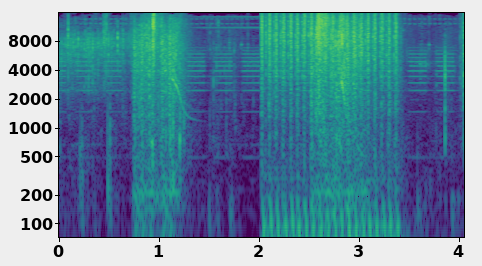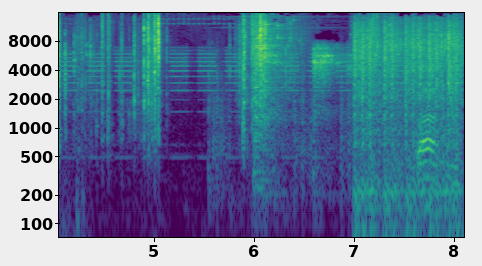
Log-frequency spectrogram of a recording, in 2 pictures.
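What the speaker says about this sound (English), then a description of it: "you're shooting at me" Gunfire in Rainbow Six Siege arrives in several loud bursts separated by short gaps, with a dense rattling stretch in the middle and sharp cracks scattered elsewhere.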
